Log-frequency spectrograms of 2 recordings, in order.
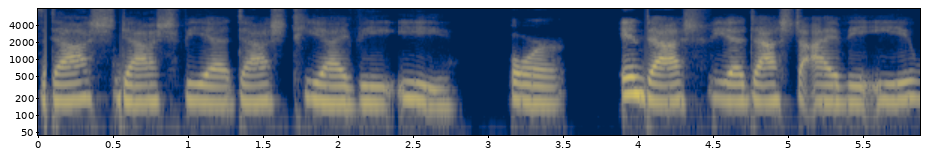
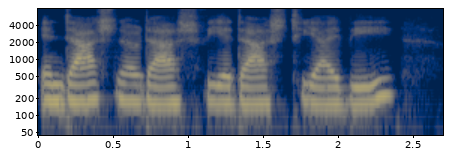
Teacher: with clear primary stress on the first syllable and secondary stress on the third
